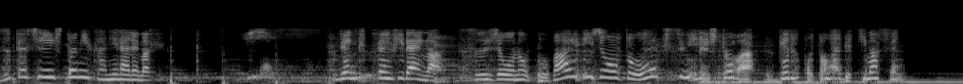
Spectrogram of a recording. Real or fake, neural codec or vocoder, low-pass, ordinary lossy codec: fake; codec, 24 kHz, 1 kbps, SNAC; 5.4 kHz; Opus, 64 kbps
